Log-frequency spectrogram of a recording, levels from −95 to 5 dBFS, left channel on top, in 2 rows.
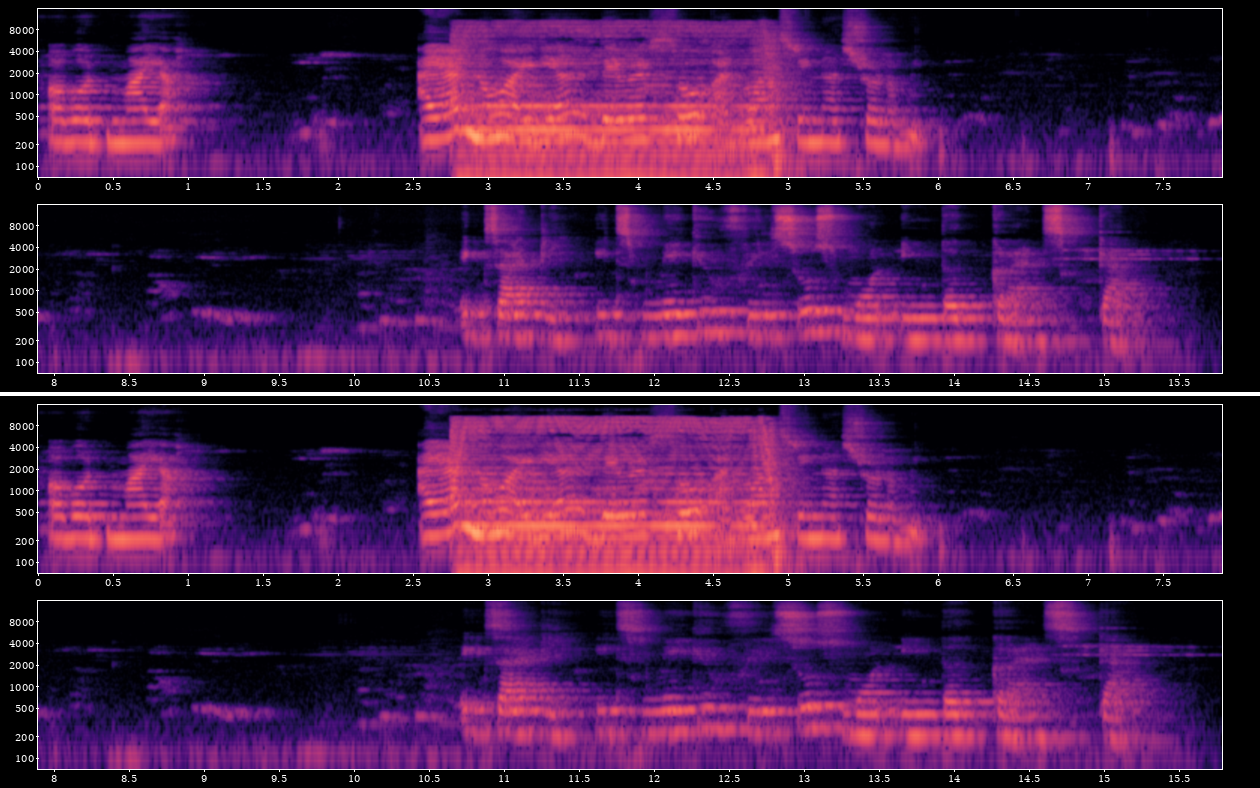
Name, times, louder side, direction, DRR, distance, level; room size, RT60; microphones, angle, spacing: voice 1, 0.1-1.1 1.9-2.1 2.5-5.9 9.0-9.1 10.4-10.5 14.8-15.3, equal, 5° left, 0.8 m, -29 dB
sound 1, 2.7-5.0, right 2 dB, 45° right, 1.5 m, -28 dB
voice 2, 10.7-15.3, left 2 dB, 55° left, 4.8 m, -35 dB
21.5 x 11.0 x 5.2 m
head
